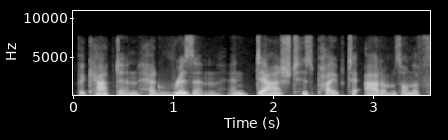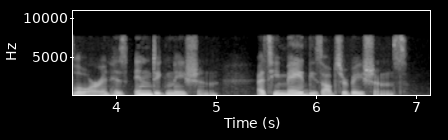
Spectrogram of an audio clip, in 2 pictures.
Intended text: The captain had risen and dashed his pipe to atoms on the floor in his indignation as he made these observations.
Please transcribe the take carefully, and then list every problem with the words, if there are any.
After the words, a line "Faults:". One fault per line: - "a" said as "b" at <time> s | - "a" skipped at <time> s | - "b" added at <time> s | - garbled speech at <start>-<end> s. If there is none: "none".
The captain had risen and dashed his pipe to atoms on the floor in his indignation as he made these observations.
Faults:
none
